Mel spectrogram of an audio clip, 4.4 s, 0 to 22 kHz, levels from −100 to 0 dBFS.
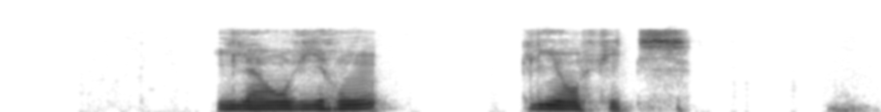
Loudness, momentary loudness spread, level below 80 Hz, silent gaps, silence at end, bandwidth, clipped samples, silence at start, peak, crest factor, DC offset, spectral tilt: -21 LUFS; 9 LU; -58 dBFS; 2.09-2.45 s, 2.52-2.60 s; 1 s; 7.6 kHz; under 0.1%; 1.1 s; -6 dBFS; 18 dB; under 0.1%; -7.5 dB/octave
